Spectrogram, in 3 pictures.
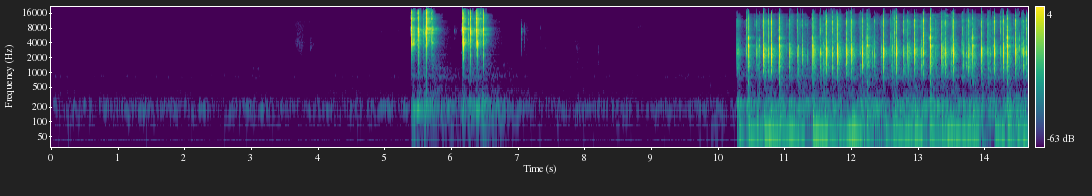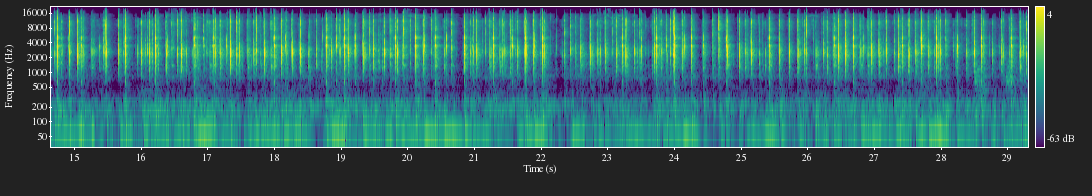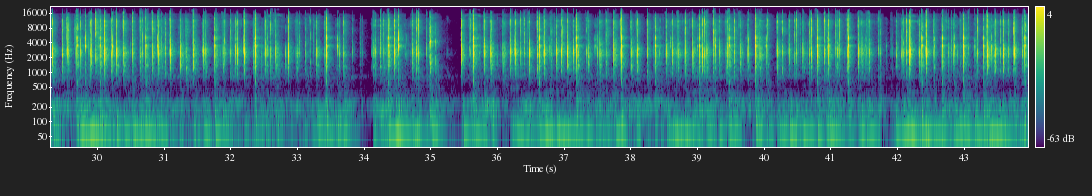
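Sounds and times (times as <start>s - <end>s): mechanical keyboard typing: 5.4s - 6.6s, 10.3s - 43.9s.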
